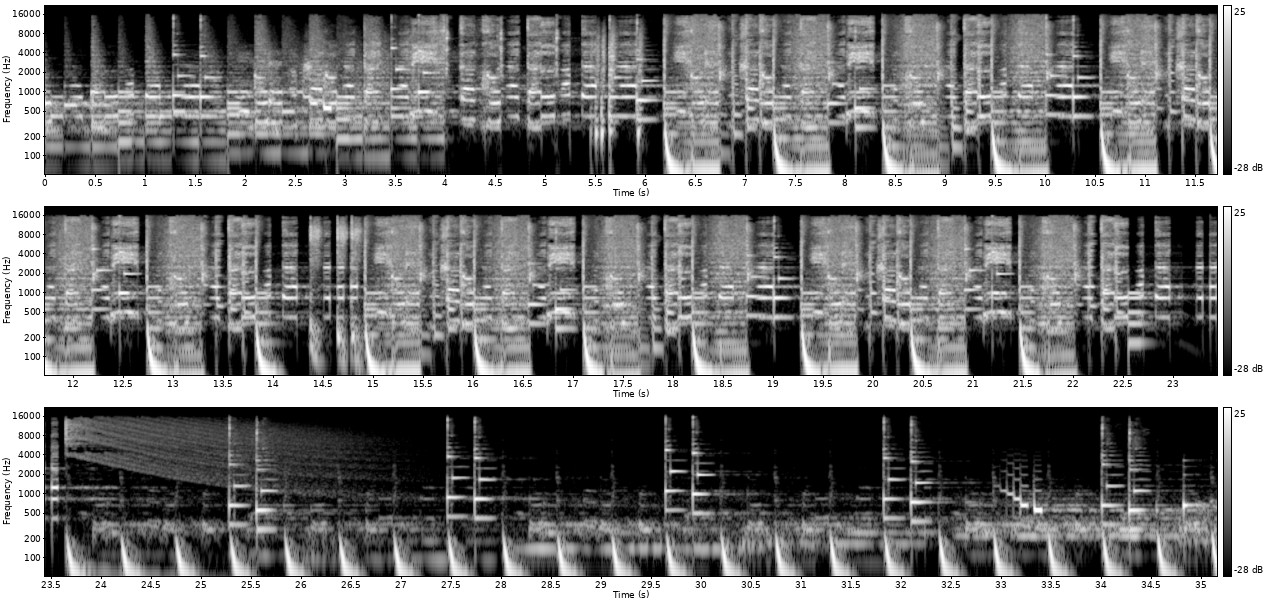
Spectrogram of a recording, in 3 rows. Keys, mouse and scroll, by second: 11.0 super+z, 16.5 super+z, 25.2 super+z.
